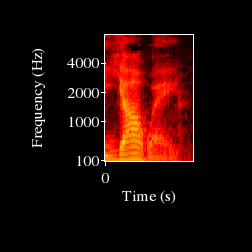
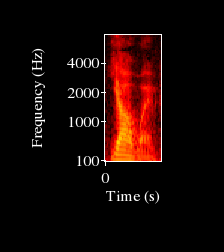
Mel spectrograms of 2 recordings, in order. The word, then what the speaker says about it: Yahweh: And so many modern scholars believe that the proper pronunciation of God's name would be Yahweh. Yahweh. And so Y-H-W-H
